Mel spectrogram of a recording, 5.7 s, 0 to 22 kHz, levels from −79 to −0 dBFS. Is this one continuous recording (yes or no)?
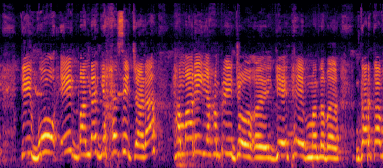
yes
